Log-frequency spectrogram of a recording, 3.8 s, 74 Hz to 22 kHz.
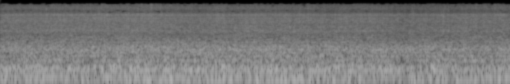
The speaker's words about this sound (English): Got a car coming up behind me about 300 metres.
